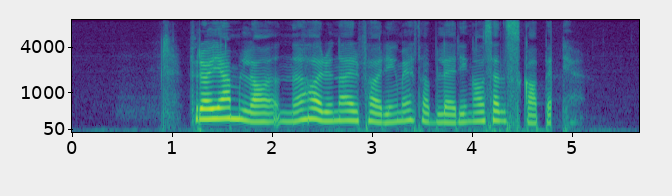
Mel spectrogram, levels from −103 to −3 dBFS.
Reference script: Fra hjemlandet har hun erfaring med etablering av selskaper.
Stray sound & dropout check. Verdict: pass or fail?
fail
